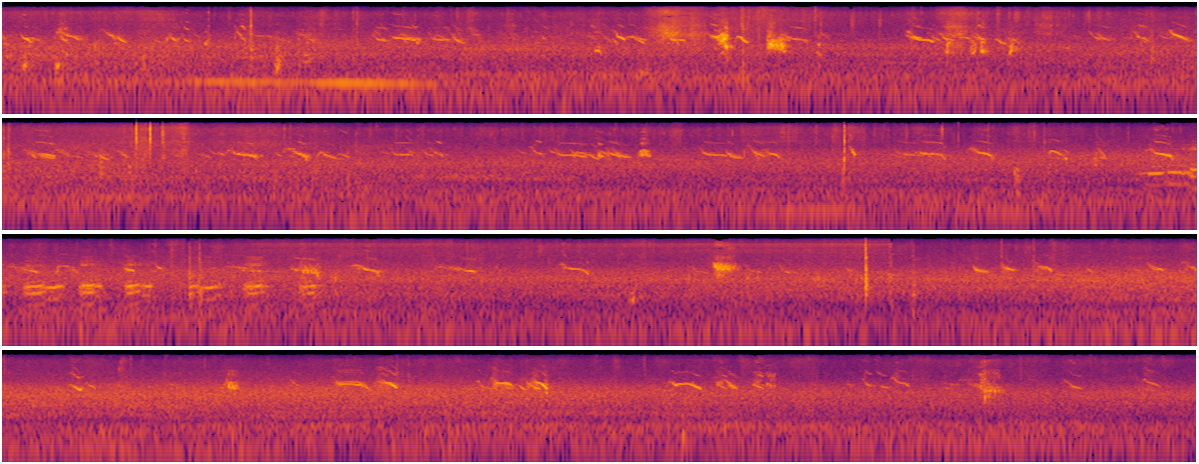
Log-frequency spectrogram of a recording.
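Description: A flock of young Brahma chickens peeping and chirping, many short high calls overlapping with no pause. A little past the middle, a lower, quick run of clucks joins in for a couple of seconds.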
